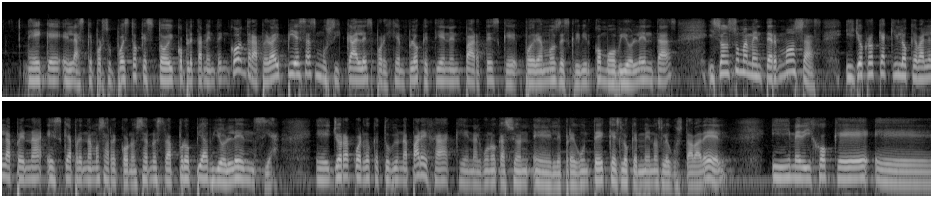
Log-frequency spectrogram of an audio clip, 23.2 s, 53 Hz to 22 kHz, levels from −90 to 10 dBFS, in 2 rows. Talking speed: 195 wpm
